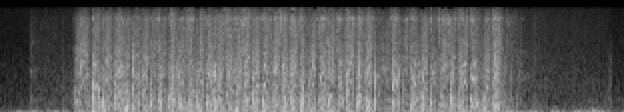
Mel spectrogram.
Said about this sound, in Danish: Du kan da høre bålet derude. Ja, bålet er stadig. Der er bål.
